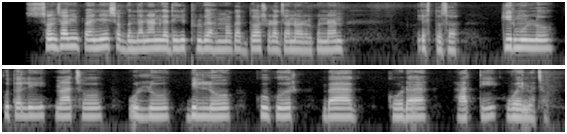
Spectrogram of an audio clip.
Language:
Dotyali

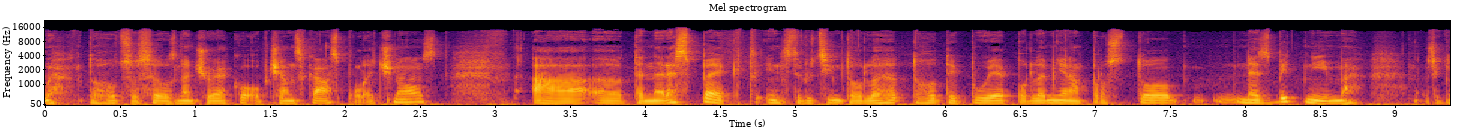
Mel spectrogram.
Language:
Czech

